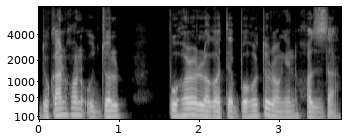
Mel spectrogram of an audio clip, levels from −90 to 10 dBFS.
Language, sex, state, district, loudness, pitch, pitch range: Assamese, male, Assam, Kamrup Metropolitan, -19 LUFS, 110 Hz, 100-120 Hz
